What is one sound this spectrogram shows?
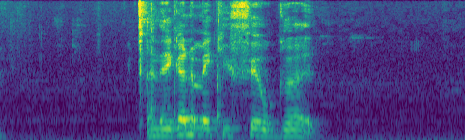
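A woman speaks briefly and calmly close by.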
